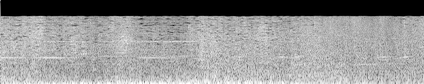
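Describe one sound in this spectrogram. A sword clangs against metal.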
